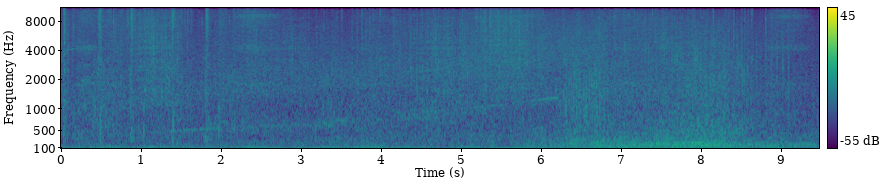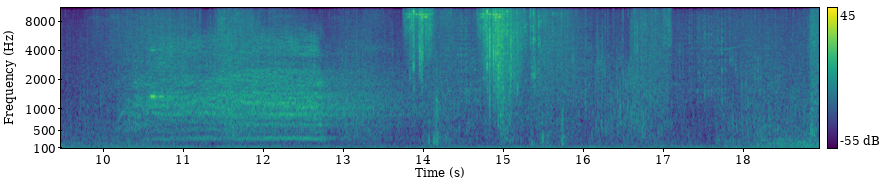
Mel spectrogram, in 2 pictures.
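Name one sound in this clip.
Footsteps squelch through mud and water.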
